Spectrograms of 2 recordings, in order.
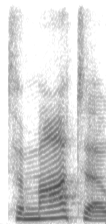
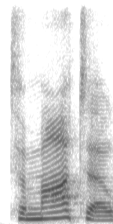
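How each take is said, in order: First: Tomato is said the European way, unlike potato. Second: Tomato is said the European way, unlike potato.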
